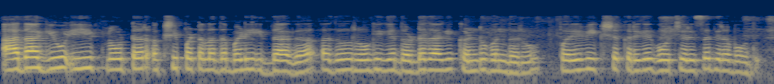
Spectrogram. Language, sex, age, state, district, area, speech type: Kannada, female, 30-45, Karnataka, Shimoga, rural, read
